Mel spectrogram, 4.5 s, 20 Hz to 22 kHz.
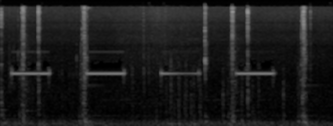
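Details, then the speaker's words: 2002 Acura 3.5RL with intermittent no-start, key-on after sitting since morning in a cool covered garage, foot on brake: four high beeps about a second apart, warning chime that normally sounds four or five times. "that you're hearing that and seeing that right there it goes four or five times that's kind of how it normally goes man"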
